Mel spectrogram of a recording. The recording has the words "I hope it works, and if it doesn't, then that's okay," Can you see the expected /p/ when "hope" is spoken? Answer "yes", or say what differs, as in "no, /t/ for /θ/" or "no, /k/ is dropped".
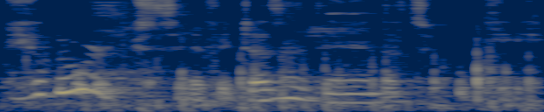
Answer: no, /b/ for /p/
